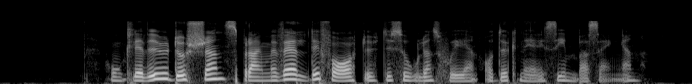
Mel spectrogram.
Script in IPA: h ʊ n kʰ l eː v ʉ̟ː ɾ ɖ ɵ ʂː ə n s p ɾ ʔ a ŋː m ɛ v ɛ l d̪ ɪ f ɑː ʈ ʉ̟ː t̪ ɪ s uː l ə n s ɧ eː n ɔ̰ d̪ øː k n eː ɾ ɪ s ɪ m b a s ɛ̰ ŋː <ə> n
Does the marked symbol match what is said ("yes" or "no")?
yes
